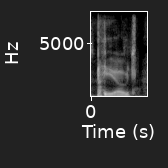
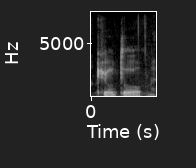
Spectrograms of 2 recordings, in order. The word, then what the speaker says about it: Kyoto: it usually does come out as Kyoto, but it's Kyoto, the pronunciation.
